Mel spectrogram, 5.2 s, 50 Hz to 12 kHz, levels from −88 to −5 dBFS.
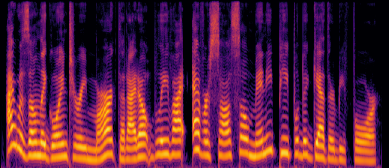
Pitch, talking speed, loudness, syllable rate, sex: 220 Hz, 210 wpm, -18 LUFS, 6.0 syllables/s, female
